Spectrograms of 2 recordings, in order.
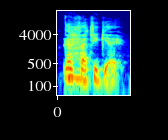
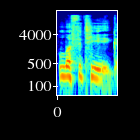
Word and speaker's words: Le Fatigue: Le Fatigue. Okay, it's Le Fatigue. Okay, people. Le Fatigue. It's called Le Fatigue, a rye whiskey cocktail.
